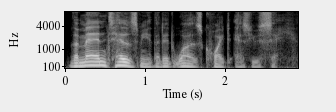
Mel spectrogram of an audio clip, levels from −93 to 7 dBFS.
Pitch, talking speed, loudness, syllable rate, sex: 105 Hz, 225 wpm, -18 LUFS, 4.6 syllables/s, male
